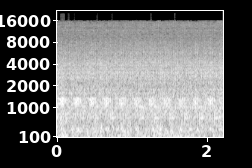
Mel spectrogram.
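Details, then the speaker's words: 2019 L5P Duramax diesel pickup, under 60,000 miles: uneven, lumpy idle with a regular stumble and a shaking truck, worse as rpm rises and falls. Codes for cylinder 4 injection timing and misfire were traced to a failed injector 4 connector pigtail, which was replaced. "can tell it obviously has a miss. I bet it's shaking. I bet it's shaking the whole truck. You can definitely feel it, especially when the RPMs come up and down."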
